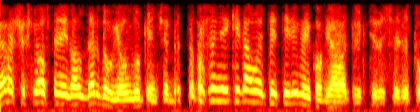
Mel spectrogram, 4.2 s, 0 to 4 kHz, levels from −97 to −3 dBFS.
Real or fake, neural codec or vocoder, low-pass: fake; codec, 16 kHz, 4 kbps, FreqCodec, smaller model; 3.6 kHz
